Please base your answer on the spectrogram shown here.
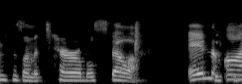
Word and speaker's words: Nictritious: Nictritious. Correct. It's like nutritious, but with Nick, because she's Nicole.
